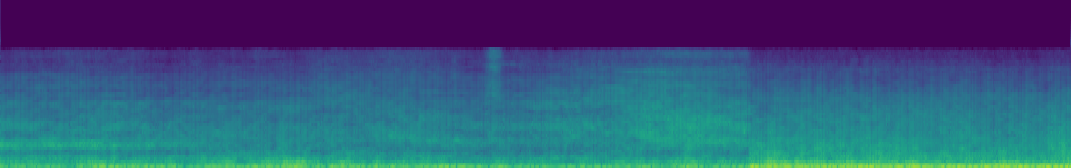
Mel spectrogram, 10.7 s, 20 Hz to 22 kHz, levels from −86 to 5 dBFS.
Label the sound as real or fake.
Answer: fake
